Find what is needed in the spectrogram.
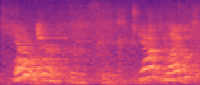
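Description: Speech: a young person's voice, loud at the start and again near the end.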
